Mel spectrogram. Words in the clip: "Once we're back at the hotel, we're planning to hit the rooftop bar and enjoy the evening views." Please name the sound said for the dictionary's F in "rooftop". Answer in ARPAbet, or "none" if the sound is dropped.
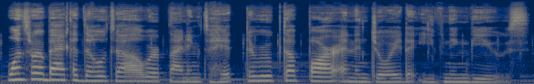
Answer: P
